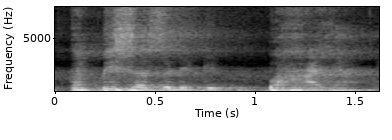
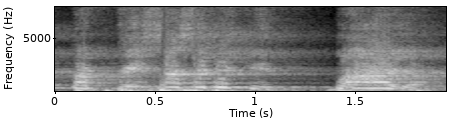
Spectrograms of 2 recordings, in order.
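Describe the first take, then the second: First: Said in the usual way. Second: Emphatic warning. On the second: Shown as a demonstration. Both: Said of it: "Apa artinya?".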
